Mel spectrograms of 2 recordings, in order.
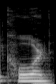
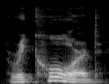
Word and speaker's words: record: بچه دقت کنید کلمه record اگر فعل باشه به این صورت تلفظ میشه و استرس رو بخش دومشه record و اگر اس باشه میشه record.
